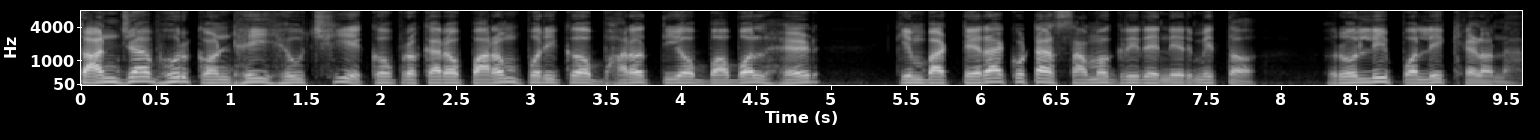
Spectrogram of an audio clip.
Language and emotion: Odia, neutral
